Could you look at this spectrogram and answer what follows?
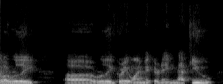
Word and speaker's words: Mathieu: But now they have a really great winemaker named Mathieu. I say it like that because he is French.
